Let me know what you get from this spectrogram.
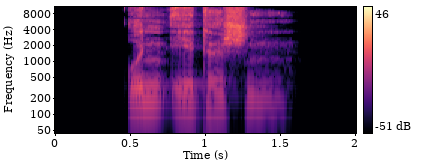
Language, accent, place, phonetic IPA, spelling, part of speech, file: German, Germany, Berlin, [ˈʊnˌʔeːtɪʃn̩], unethischen, adjective, De-unethischen.ogg
- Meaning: inflection of unethisch: 1. strong genitive masculine/neuter singular 2. weak/mixed genitive/dative all-gender singular 3. strong/weak/mixed accusative masculine singular 4. strong dative plural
